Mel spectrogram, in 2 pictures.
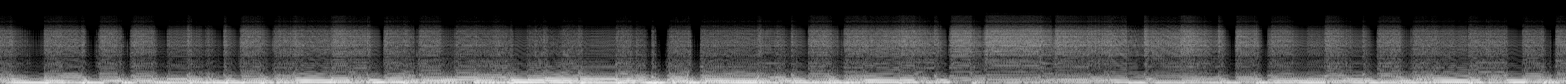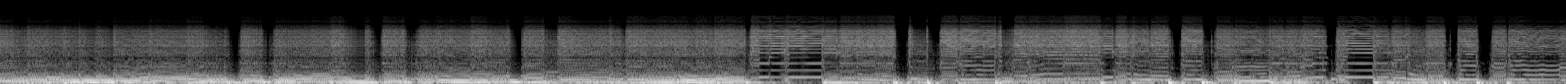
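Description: Electric guitar on a Stratocaster bridge pickup, played through the Electro-Harmonix Sovtek Deluxe Big Muff Pi's Green Russian fuzz circuit into a Fender Silverface Super Reverb amp. It plays loud, thick, fuzz-distorted riffs with heavy low end. Near the end come short gaps between choppier phrases.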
